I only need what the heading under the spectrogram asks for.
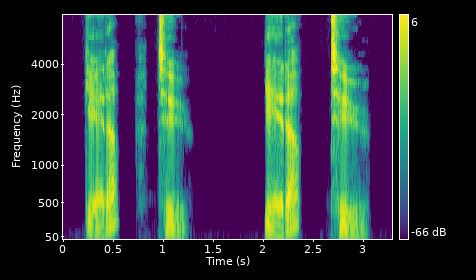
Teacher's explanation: What did you get up to? But because it's get and it has the T, it likes to change to a D, so get up to.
